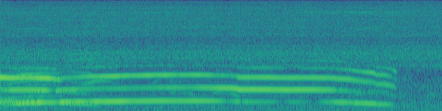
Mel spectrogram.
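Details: Wolf howl rising smoothly at the start into a long, steady tone joined by a higher overlapping voice. Both notes ease slightly downward and fade out just before four seconds, leaving quiet.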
